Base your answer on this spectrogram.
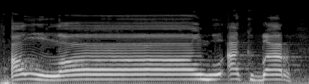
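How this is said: The word Allah is stretched out long. It leaves time to form the intention in the heart. The speaker calls it right. "kalimatnya dipanjangkan Allahnya"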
